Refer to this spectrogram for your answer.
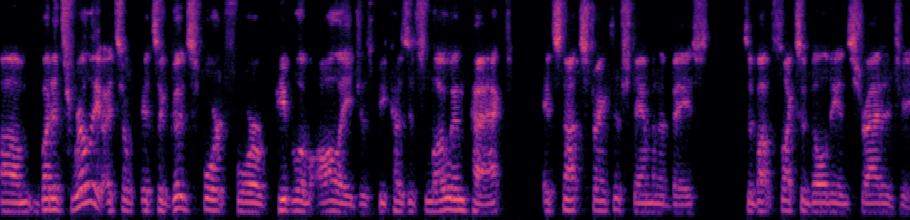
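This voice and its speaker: With an American accent, a man talks at a fairly quick pace in a normal speaking voice, his medium pitch and fairly even intonation. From United States. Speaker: lawn bowls player, panelist. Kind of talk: panel discussion.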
